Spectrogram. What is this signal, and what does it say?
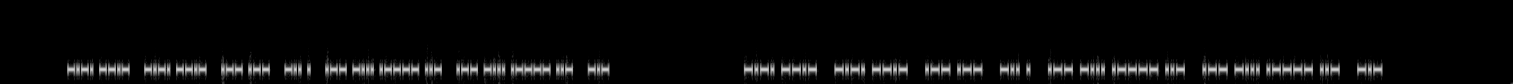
Morse code, heard as a keyed tone, about 61 wpm, 700 Hz. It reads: CQ CQ WW DE WB1U WB1U K CQ CQ WW DE WB1U WB1U K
